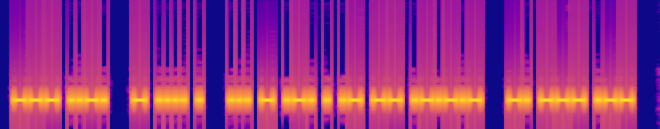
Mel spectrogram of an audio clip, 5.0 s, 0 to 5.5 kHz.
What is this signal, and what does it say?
Morse code, heard as a keyed tone, about 40 wpm, 600 Hz. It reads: OF THE STREAM. NOW
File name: the old man and the sea 2 40wpm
